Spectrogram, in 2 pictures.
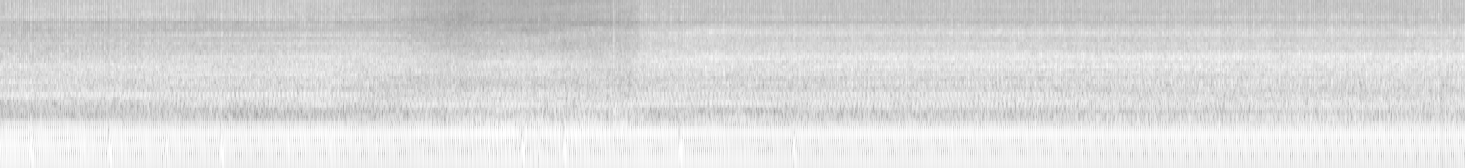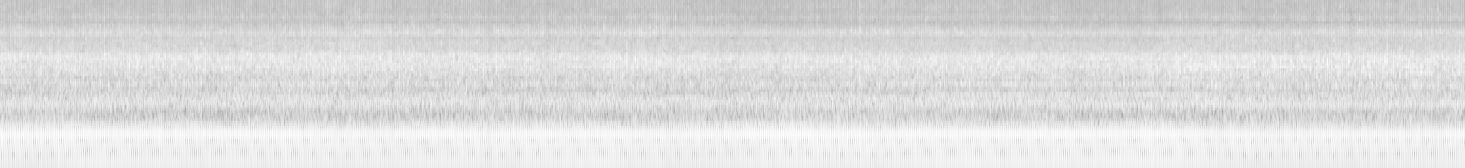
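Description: Simplicity garden tractor's engine running steadily.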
